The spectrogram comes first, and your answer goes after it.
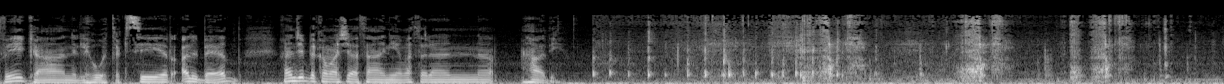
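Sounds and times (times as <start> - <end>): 
speech: 0.0 - 6.2
onion being chopped on a cutting board: 5.9 - 11.4.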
